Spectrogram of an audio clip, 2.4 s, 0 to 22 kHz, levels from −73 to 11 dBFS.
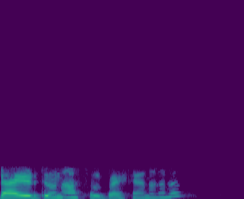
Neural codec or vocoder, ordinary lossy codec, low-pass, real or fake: none; AAC, 32 kbps; 3.6 kHz; real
